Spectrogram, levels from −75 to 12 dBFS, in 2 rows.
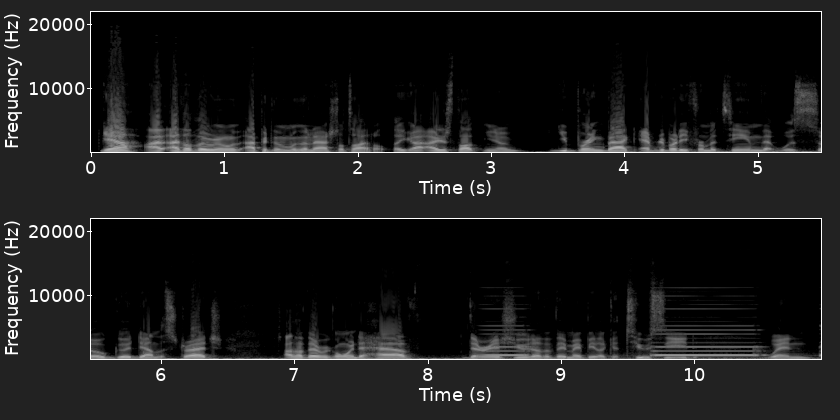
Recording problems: alarms or sirens; loud; from 3.5 s on; 9 dB below the speech

